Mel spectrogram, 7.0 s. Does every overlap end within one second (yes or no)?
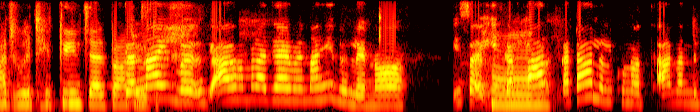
yes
